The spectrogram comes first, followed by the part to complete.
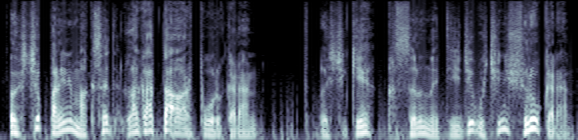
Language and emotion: Kashmiri, happy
